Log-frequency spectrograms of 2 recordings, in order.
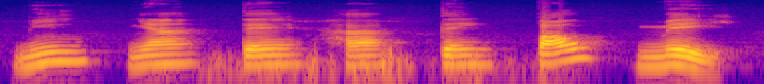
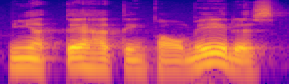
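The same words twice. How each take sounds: First: Slow syllable-by-syllable "Minha terra tem palmei", stopping on "mei"; poetic syllable count. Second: Said in the usual way. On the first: Shown as a demonstration. Teacher showing poetic scansion, "Minha terra tem palmei" slowly syllable by syllable. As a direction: separate every beat and cut off after stressed "mei". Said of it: "Parou na última tônica". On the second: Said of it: "aquele primeiro verso que tinha oito".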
